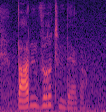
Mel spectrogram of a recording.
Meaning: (noun) a native or inhabitant of Baden-Württemberg; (adjective) of Baden-Württemberg
- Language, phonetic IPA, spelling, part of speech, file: German, [ˈbaːdn̩ˈvʏʁtəmbɛʁɡɐ], Baden-Württemberger, noun / adjective, De-Baden-Württemberger.ogg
